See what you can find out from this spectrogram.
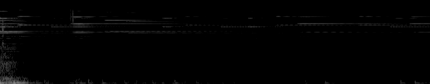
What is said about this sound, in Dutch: Mooi hè, deze Rotterdamse staande klok. Ja, fantastisch hè. Ja, misschien horen we hem wel. Ik... Een door een Rotterdamse klokmaker gemaakt. Ik zag het erop staan.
